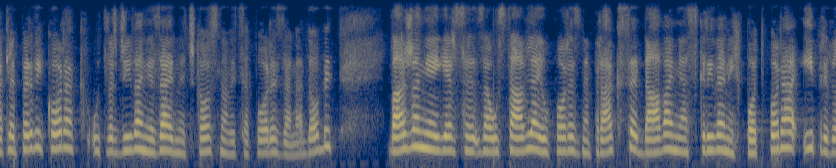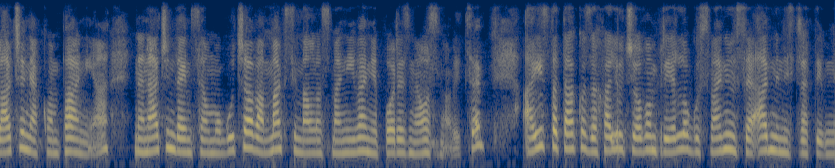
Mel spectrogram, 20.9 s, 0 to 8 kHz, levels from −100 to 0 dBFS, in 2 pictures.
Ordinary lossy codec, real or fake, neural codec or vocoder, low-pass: Opus, 24 kbps; real; none; 7.2 kHz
